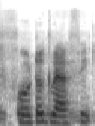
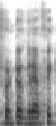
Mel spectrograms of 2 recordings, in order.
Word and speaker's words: photographic: In photographic, the stress is on the word graph. I mean, the syllable graph. Third syllable is stressed.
